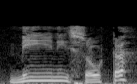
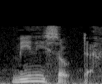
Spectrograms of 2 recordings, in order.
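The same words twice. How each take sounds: First: Put-on high, slow, sing-song Swedish accent on Minnesota; a stretched, lilting Swedish take on Minnesota. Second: Said in the usual way. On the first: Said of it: "uh, Swedish, uh, accent there". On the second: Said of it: "I try my best".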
